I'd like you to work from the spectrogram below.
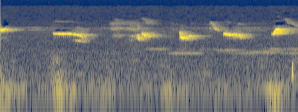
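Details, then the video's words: Male and female magpie-robins answering each other in a semi-natural aviary while fanning their tails: short whistled phrases around mid-high pitch, some falling, others with buzzy edges, coming in bursts every half second or so, faint low rumble behind. "Burung kacer gacor saut sautan di kandang aviary semi alam (ngobra)"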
